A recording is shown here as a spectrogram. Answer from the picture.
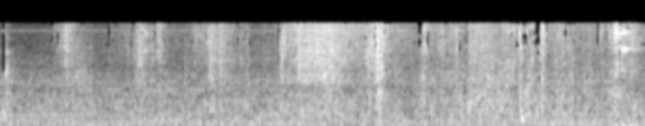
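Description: Irregular footstep scuffs and ticks on a concrete driveway strewn with dry leaves, with a short rush of hiss about two seconds in.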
